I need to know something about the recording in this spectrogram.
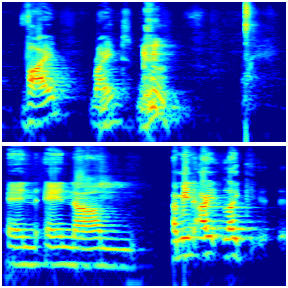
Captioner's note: clears throat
